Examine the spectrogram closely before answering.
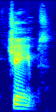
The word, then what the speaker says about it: James: When you say something like my name: "James"; even though it's got two vowels, it's only got one vowel sound, so it's a single syllable.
